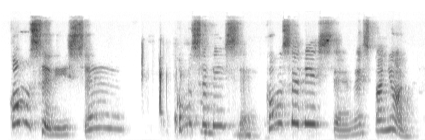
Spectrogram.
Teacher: in Spanish, when you ask a question, often we have our voice trail up at the end, like we do in English.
